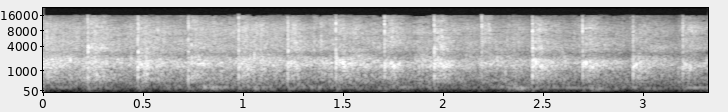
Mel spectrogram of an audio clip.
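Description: An audience applauds steadily as two guests are called to the front, a dense, continuous patter of many hands clapping with no voices over it, holding a fairly even loudness throughout.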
